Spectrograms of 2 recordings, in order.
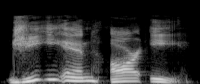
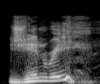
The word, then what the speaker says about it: genre: G E N R E. Genre. That's what we all say, but some people I guess say it gener.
